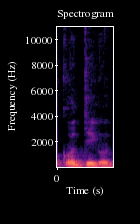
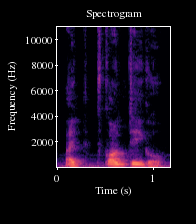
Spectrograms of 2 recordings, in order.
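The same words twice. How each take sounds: First: Contigo in Spanish, kon-TEE-go with pure vowels. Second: Contigo said the English way, KAHN-tee-go with an English o. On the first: Turning the brand name into Spanish, Contigo lightly Spanish. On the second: Reading the flask label, first in plain English. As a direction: read Contigo flatly as an English brand name. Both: Shown as a demonstration.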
